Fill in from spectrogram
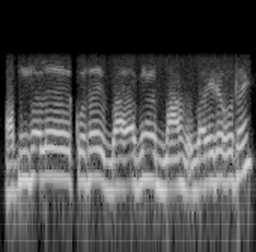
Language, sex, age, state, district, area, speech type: Bengali, male, 18-30, West Bengal, Purba Medinipur, rural, conversation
